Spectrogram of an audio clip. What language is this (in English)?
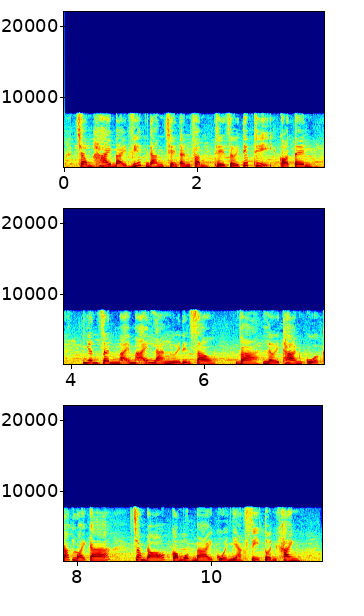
Vietnamese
